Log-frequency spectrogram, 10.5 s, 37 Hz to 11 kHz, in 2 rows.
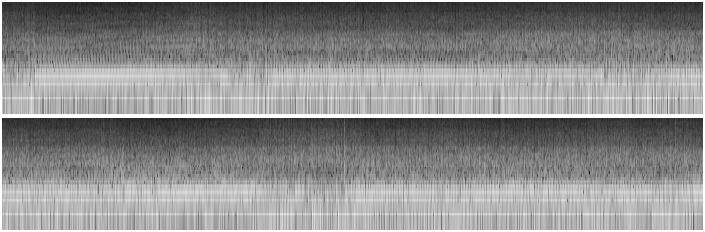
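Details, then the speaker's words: Rebuilt wrecked 2014 Yamaha R1 on first test ride, heard through helmet microphone: clean, strong rising engine note through several quick gear changes, each pull smooth and even with no knocks or misses. "oh that sound never gets old honestly feels so good I don't know if you guys can hear the sound of the motor through the microphone that I have in my helmet but this thing in person is absolutely insane"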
